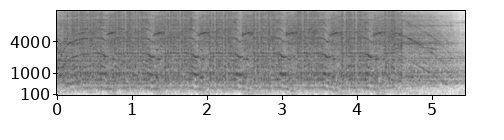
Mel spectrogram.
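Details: Honda Civic D16 with misfire, after timing belt repair, during compression test (about 180–195 psi across cylinders); steady starter cranking with an even rhythm of about four compression beats a second, healthy cylinder.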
